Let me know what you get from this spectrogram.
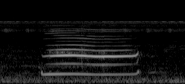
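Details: Monkey crying in one sustained, even, tonal wail lasting about a second, with a flat pitch, rich harmonics and a slight upward flick at both ends, over a quiet background.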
